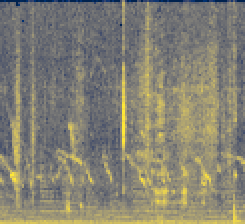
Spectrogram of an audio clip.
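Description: Quiet background music with held low tones, and chickens clucking and chirping faintly throughout.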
